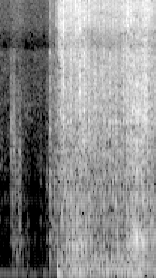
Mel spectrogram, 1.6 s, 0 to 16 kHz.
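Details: Suzuki RC 100 two-stroke after carburetor cleaning, new choke and decarbonized exhaust: rasps up cleanly and holds an even buzzing rev without stutter or popping, smooth, roaring and light on the throttle because breathing is unobstructed; normal revving.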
